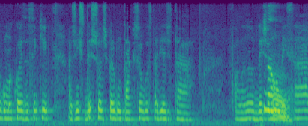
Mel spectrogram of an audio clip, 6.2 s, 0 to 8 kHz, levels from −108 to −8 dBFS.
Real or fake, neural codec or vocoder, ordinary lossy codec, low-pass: real; none; Opus, 64 kbps; 7.2 kHz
